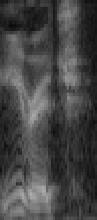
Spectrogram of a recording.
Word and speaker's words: Erich: Of course, but a friend of mine asked me why I say Erich when it's actually means Eric. Here's the reason. This guy's name is spelled Erich.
